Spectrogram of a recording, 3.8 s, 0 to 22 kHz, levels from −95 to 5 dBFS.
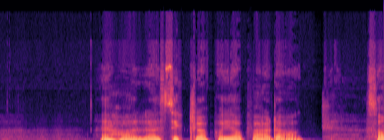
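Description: From 1.63 s to 3.43 s the speech turns choppy and robotic, with pieces dropping out. This is repeated packet loss: five gaps, the longest 81 ms, each patched by stretching the preceding sound, rebuilding around a fifth of a second.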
